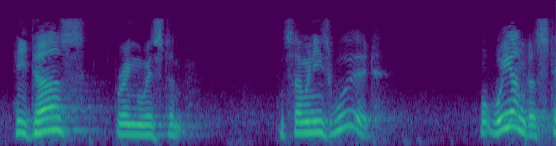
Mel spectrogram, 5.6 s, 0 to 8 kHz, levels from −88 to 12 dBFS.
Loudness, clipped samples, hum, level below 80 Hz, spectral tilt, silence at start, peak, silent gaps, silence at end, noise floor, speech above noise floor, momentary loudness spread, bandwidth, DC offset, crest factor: -28 LUFS; under 0.1%; none; -66 dBFS; -11 dB/octave; 0.15 s; -10 dBFS; none; 0 s; -66 dBFS; 39 dB; 17 LU; 5.8 kHz; under 0.1%; 20 dB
